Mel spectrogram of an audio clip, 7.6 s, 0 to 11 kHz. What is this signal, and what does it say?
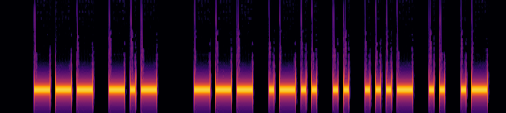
Morse code, heard as a keyed tone, about 15 wpm, 700 Hz. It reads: OK OLIVIA
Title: Practice QSO - Exchange 2 - Info - 15wpm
